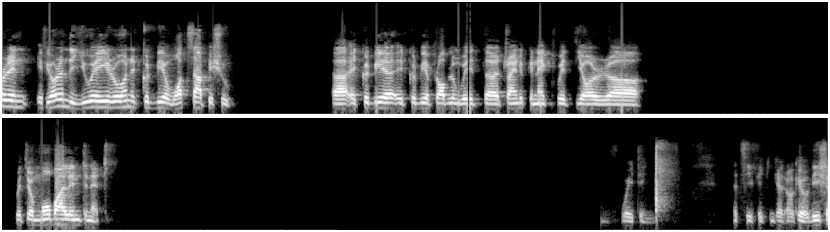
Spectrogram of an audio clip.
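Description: A young man speaks calmly over an online call, with pauses.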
